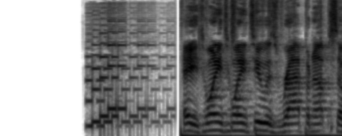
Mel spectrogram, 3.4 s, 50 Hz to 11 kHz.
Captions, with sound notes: (retro video game sound effect) - Hey, 2022 is wrapping up,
